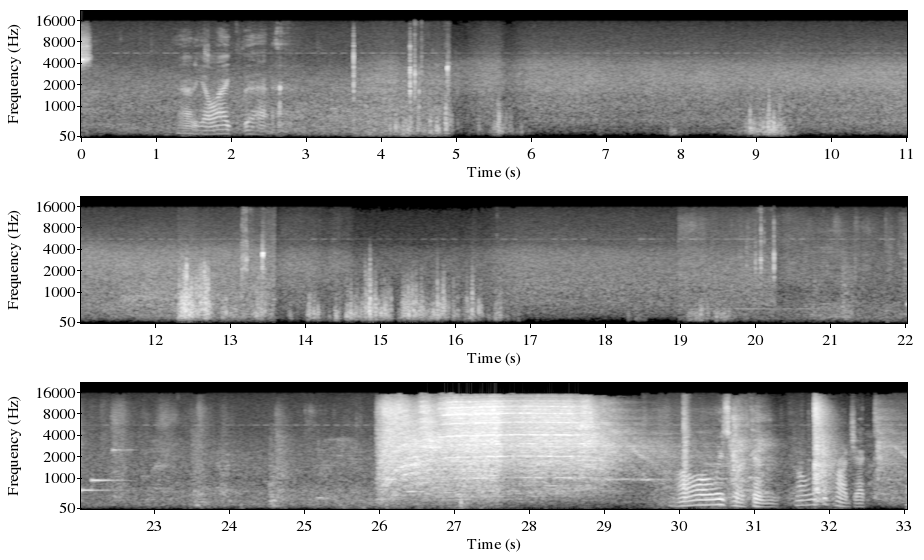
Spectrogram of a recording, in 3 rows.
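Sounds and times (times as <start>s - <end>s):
wind on microphone: 3.7s - 6.0s, 8.8s - 9.6s, 12.1s - 16.9s, 18.3s - 19.8s.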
